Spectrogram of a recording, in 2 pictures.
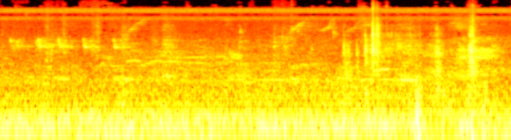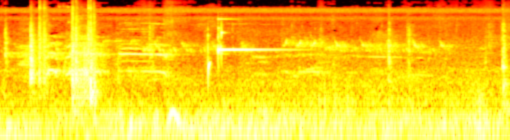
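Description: A rooster crowing in the background, its call coming about six to eight seconds in, over scattered clicks and knocks of a compact horn and its bracket being handled in the car's engine bay.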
